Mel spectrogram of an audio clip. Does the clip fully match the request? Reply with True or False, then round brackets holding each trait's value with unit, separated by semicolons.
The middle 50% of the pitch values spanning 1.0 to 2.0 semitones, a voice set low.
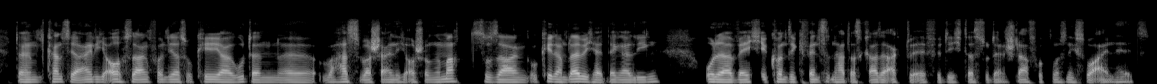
True (1.5 semitones; 110 Hz)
